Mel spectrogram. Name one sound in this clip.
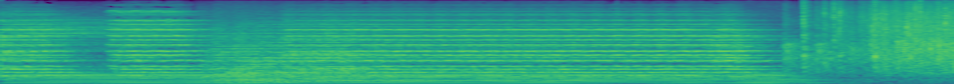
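A large pipe organ plays loud sustained chords in an echoing hall.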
